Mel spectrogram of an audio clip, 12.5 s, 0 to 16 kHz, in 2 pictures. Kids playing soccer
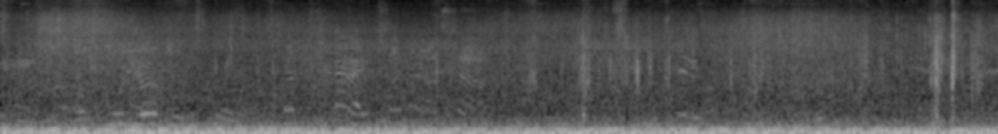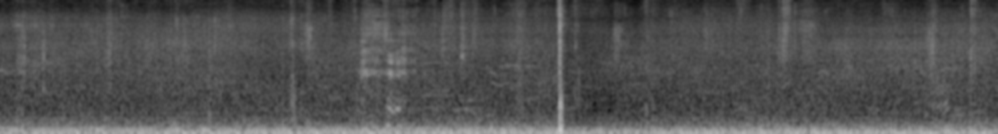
8.0s 12.4s

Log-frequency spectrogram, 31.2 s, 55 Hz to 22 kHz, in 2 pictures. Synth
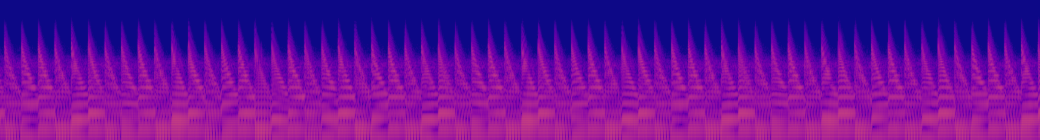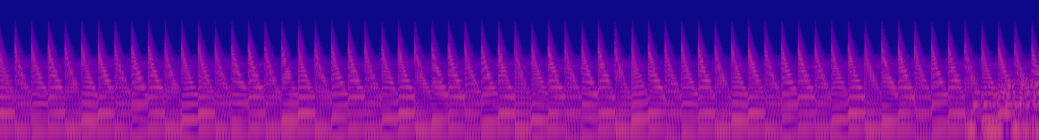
29.8s 31.1s

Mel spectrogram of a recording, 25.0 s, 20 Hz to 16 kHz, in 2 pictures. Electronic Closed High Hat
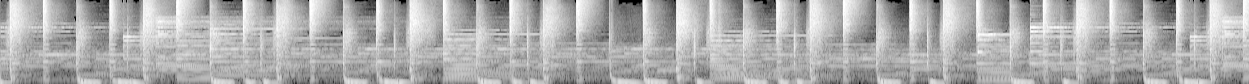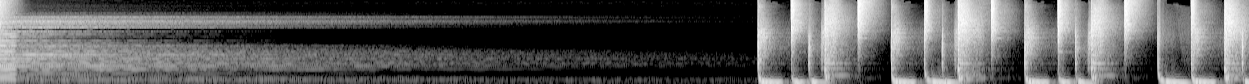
0.0s 12.6s

